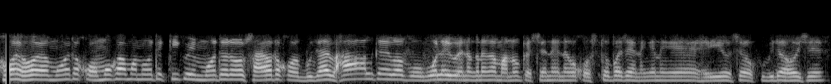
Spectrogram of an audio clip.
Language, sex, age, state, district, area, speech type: Assamese, male, 60+, Assam, Dibrugarh, rural, conversation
